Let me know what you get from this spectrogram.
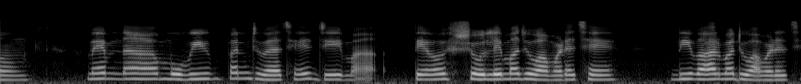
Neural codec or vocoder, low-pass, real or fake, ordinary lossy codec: codec, 16 kHz, 0.7 kbps, FocalCodec; none; fake; none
